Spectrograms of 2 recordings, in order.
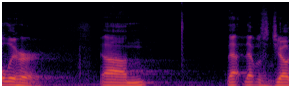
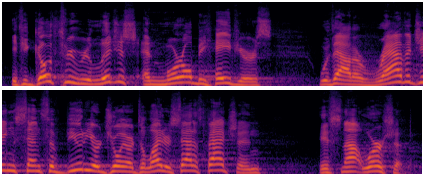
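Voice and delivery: preaching the quote; 6 semitones higher, 6 dB louder than usual. Retold or imitated. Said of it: "Tim Keller said this".

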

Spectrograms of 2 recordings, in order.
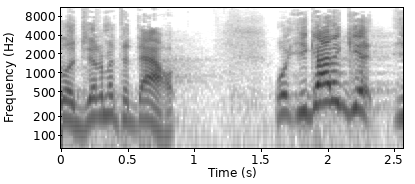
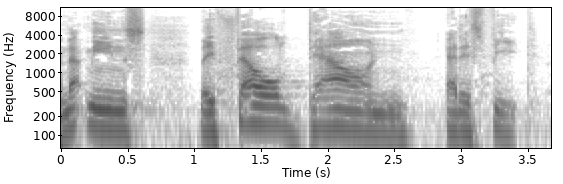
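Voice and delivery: ordinary talk, nothing marked

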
